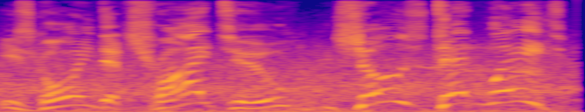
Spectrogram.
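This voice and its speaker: A man's voice: extremely high pitch, very animated, takes it slowly, heavily acted. A man playing an amazed, upbeat wrestling color commentator who exclaims his reactions. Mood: amazed, animated. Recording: very noisy arena background.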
